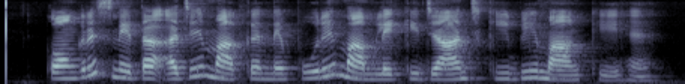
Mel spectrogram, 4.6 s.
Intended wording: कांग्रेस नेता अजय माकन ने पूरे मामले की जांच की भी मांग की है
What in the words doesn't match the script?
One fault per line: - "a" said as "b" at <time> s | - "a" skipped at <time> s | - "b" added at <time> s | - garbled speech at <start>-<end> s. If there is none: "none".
none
